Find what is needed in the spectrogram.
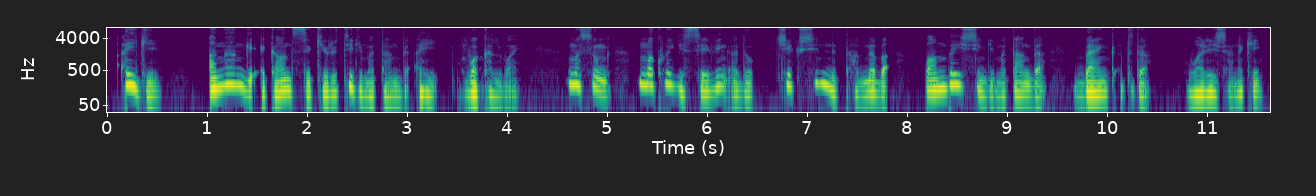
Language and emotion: Manipuri, fearful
